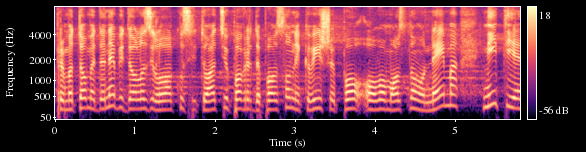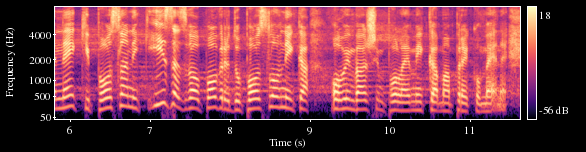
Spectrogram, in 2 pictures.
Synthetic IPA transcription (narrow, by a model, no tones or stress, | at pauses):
pɾe̞mat̪o̞me̞d̪ane̞bid̪o̞lˠaziloʋakʋusit̪uaːt̪sijupo̞ʋɾe̞d̪apo̞sloʋnikaʋiʃepo̞ʔoʋo̞mo̞snoʋuneːmanit̪ije̞nekipo̞slˠanikizazʋaopo̞ʋɾe̞d̪upo̞slˠoʋnika | o̞ʋimʋaʃimpo̞le̞mikamapɾeko̞menḛ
